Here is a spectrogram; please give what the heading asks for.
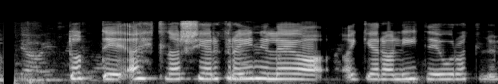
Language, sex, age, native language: Icelandic, male, 13, Icelandic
